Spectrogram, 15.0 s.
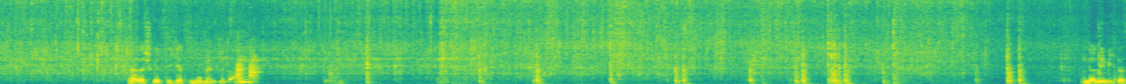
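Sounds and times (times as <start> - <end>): chicken and onion sizzling: 0.0 - 15.0
spatula scraping a pan: 5.8 - 15.0.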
